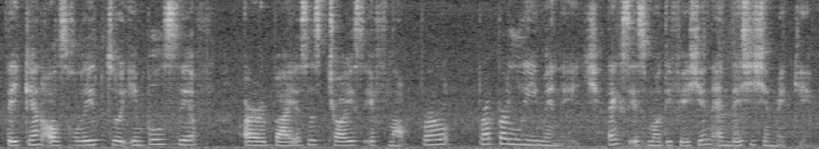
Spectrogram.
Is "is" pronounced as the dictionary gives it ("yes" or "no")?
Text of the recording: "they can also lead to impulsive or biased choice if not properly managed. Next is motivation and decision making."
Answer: no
